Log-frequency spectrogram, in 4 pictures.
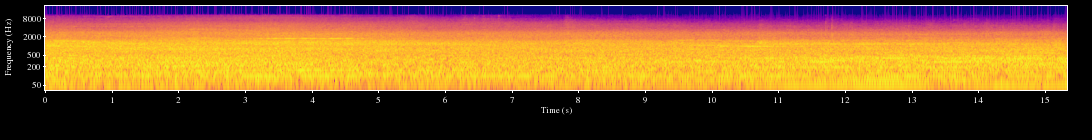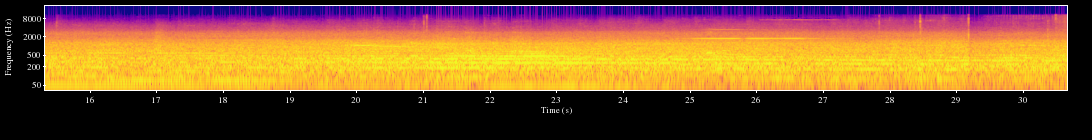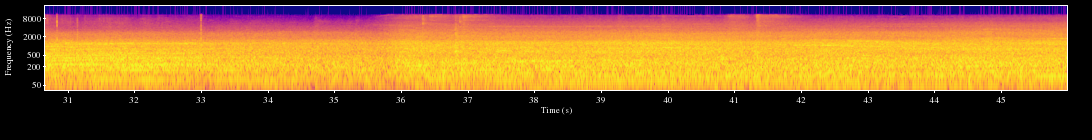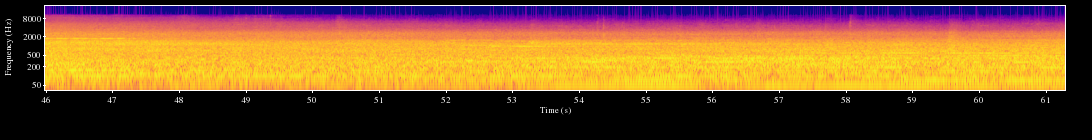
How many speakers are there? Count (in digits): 0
